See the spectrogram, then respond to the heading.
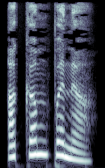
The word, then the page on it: ಆಕಂಪನ: ākampana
